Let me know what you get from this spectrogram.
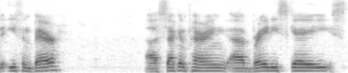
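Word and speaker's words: Skjei: Second pairing, Brady Skay. I don't know how you pronounce that. Brady Shea, I think it's pronounced. That's right.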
